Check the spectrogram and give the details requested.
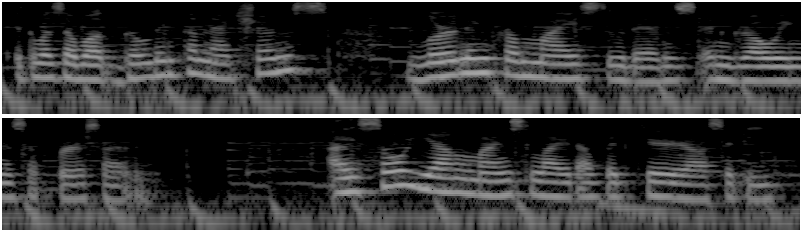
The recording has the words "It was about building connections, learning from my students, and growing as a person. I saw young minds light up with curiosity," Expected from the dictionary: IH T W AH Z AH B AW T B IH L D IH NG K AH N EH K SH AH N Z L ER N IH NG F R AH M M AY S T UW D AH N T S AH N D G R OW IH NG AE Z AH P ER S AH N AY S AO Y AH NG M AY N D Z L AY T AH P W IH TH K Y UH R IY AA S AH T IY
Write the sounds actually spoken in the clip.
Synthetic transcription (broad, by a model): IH T W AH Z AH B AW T B IH L D IH NG K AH N EH K SH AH N S L ER N IH NG F R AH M M AY S T UW D AH N T S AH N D G R OW IH NG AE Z AH P ER S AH N AY S AO Y AH NG M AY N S L AY T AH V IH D K Y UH R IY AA S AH T IY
